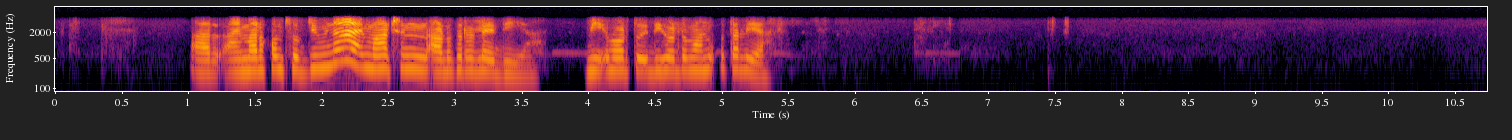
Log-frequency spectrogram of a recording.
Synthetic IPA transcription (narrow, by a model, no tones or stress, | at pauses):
aɾaɲmaɾɔkɔmsɔb̚d͡ʒiminaaɲmaʈʰɛna̰ɖɔt̪ɾɛlɛʔd̪ija | mit̪̚hɔɾt̪ɔcd̪iɦɔɾd̪ɔmanuʔɔt̪alɛja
